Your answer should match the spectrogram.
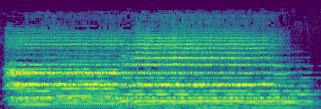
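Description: Choir of boys' voices holding a sung chord over low sustained notes. The chord changes about two seconds in, and the sound fades away at the end.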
